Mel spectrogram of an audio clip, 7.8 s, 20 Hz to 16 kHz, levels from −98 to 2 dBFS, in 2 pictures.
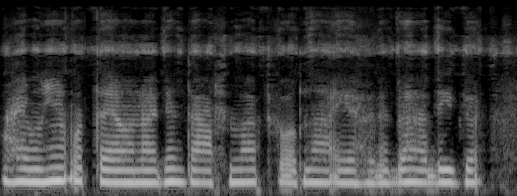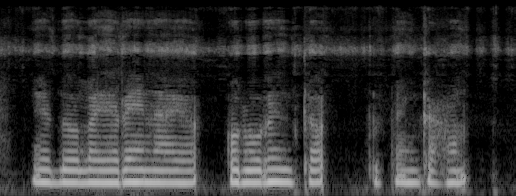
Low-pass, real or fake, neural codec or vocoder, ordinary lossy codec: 14.4 kHz; fake; codec, 44.1 kHz, 3.4 kbps, Pupu-Codec; AAC, 64 kbps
